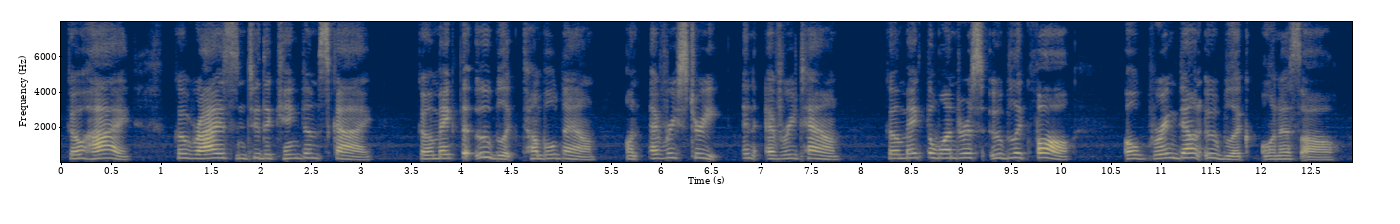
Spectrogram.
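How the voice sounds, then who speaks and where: A woman's voice: on the high side, fairly bright tone. A woman voicing a group of scheming magicians chanting a rhyming spell in a rhythmic sing-song.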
